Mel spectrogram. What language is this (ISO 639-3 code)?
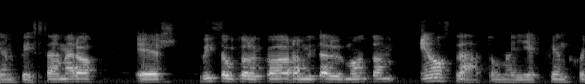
hun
